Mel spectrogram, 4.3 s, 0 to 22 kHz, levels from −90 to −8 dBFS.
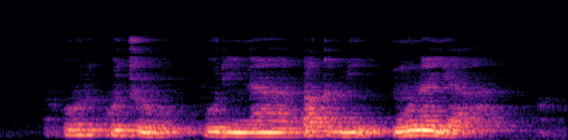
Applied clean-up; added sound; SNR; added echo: none; none; none; reverberation time 0.9 s.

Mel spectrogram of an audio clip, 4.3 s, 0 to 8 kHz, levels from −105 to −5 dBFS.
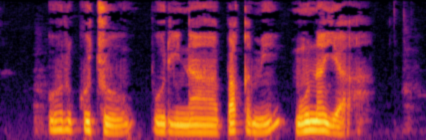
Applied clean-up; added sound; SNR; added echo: none; none; none; none.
